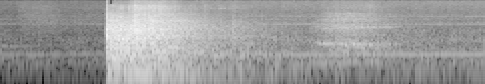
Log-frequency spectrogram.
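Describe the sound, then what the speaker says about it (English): A door slams once, a sudden loud close bang that rings out and decays over about a second, then leaves a quiet room with a faint rustle and no speech. "Why did they slam the door like that?"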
